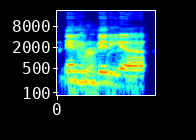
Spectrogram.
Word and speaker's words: Invidia: was from November 11th 2020 when you wrestled Nvidia is that how you pronounce it I apologize if I'm saying it wrong Nvidia right Nvidia but it was in October yeah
